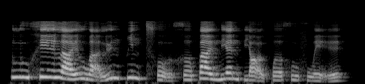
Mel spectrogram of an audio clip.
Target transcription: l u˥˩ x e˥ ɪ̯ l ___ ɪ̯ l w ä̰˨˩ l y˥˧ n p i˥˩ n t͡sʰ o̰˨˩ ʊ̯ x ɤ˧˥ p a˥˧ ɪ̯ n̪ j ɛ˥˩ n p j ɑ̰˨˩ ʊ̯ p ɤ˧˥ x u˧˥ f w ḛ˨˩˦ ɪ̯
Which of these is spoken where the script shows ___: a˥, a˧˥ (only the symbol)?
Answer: a˧˥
